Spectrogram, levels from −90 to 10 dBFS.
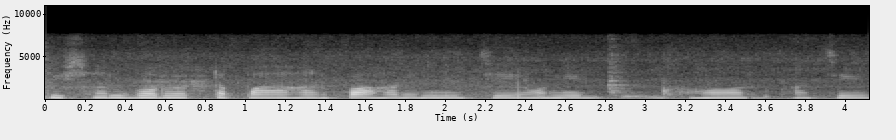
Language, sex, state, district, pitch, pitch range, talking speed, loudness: Bengali, female, West Bengal, Dakshin Dinajpur, 205 Hz, 200-220 Hz, 130 wpm, -19 LUFS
